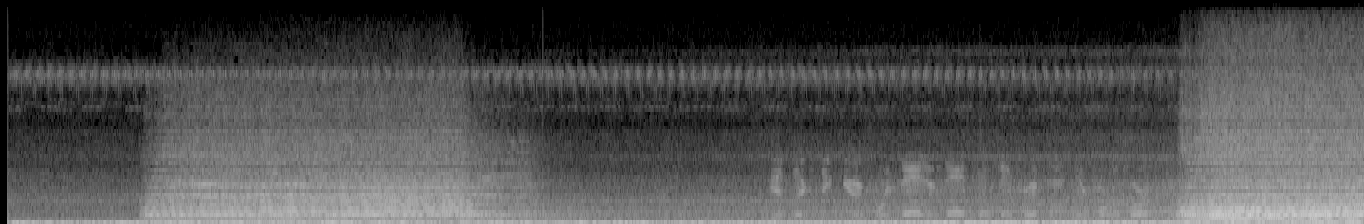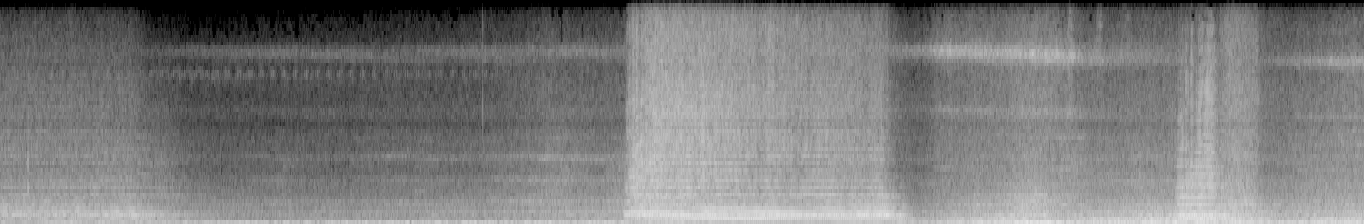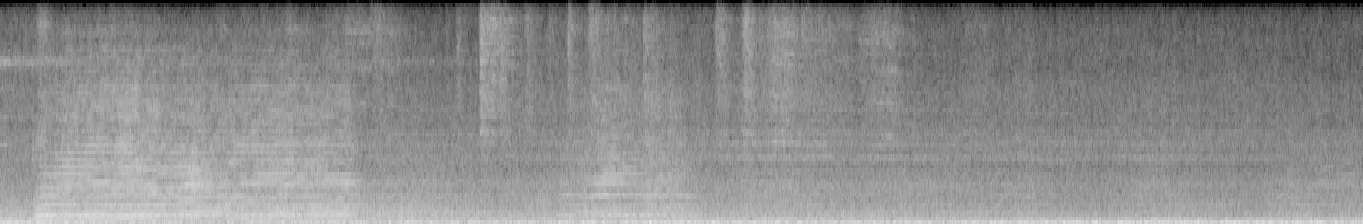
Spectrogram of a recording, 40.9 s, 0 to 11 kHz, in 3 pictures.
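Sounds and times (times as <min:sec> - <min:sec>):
freight train rumble and wheel clatter: 0:00.1 - 0:40.9
locomotive horn blasts: 0:01.4 - 0:05.4, 0:11.8 - 0:15.6, 0:19.9 - 0:22.8, 0:25.4 - 0:26.3, 0:27.6 - 0:31.0, 0:32.8 - 0:34.4.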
